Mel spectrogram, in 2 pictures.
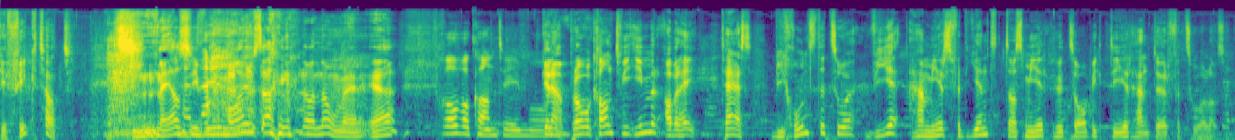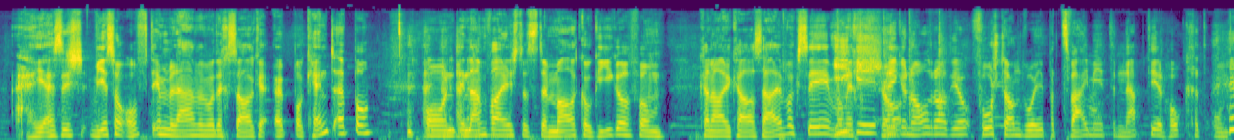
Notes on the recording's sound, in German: Live von der Jahresversammlung. Kanal K.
